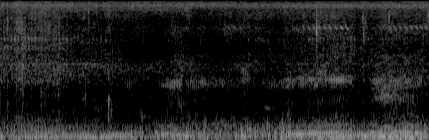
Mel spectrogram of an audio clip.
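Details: Cattle in a funny cow compilation: a low, droning moo with steady harmonic layers runs through the clip and swells louder toward the end, over a rumbling rural background.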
